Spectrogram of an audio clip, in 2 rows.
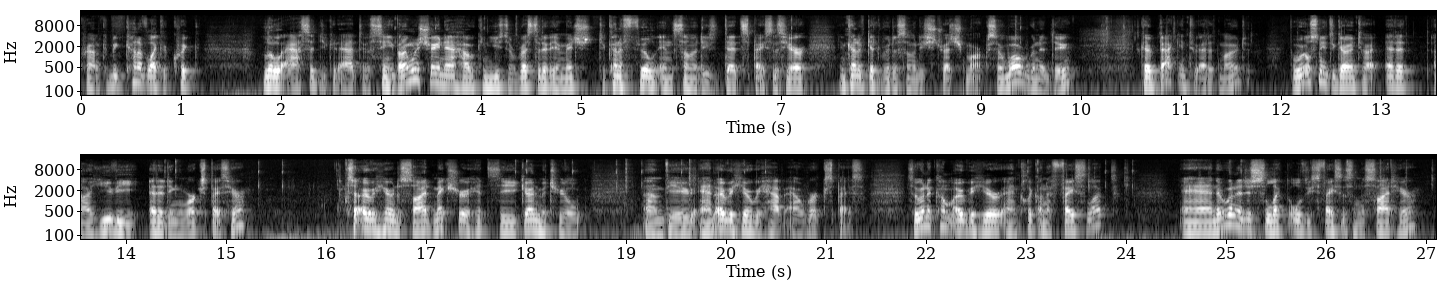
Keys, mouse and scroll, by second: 1.8 scroll up 1, 1.9 middle click, 3.5 middle click, 6.2 middle click, 7.1 scroll up 5, 8.4-9.3 scroll down 1, 9.3 scroll down 2, 9.4 middle click, 10.8 Tab.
